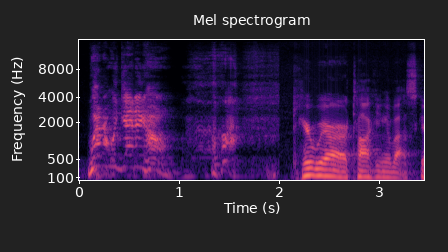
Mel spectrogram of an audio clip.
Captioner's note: laughs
